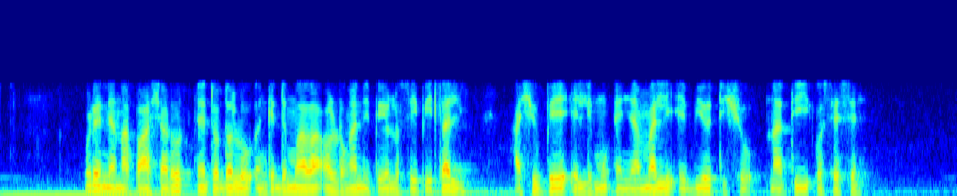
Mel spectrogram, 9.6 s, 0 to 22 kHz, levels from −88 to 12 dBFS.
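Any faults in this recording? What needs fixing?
Lost AMR speech frames cause a brief dip or warble between 1.26 and 1.33 s. The disturbance is short. It points to a single 20 ms frame that failed its checksum after radio errors. The decoder filled the gap by reusing the last good pitch and vocal tract settings at reduced gain. The sound then recovers, weak or rough for a moment. It rides on narrowband AMR audio with nothing above 4 kHz. Stronger channel error protection or a better radio link would prevent this.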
